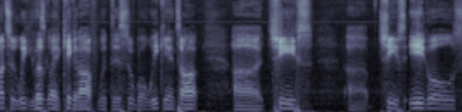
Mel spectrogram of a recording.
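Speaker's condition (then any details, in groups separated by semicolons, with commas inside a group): No condition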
